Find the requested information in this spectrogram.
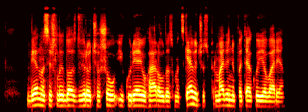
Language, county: Lithuanian, Vilnius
